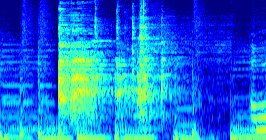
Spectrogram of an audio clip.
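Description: Metal serving tongs and a ceramic serving plate set down on a stone countertop: a clatter about half a second in, lasting about half a second, with background music underneath.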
